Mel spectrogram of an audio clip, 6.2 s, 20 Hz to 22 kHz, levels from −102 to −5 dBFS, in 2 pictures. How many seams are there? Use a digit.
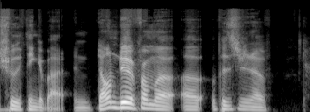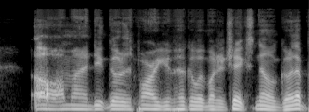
0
